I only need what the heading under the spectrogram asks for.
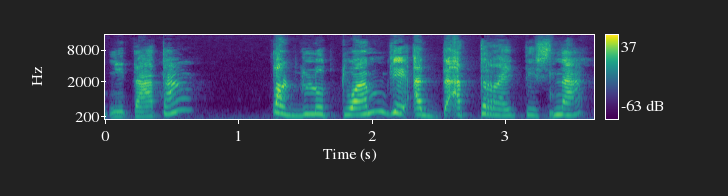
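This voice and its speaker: A jealous, whiny younger sister with an Ilocano accent acted by a woman, very high in pitch. She complains melodramatically, in the style of a radio comedy drama. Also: animated, a little slow, bright, forceful tone, exaggerated voice. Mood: complaining.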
